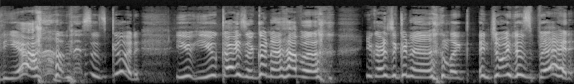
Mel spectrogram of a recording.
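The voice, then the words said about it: German accent. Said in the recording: “Your German accent was on pristine.”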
